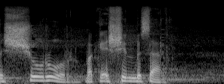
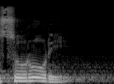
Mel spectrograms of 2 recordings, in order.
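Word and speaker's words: شرور: dari keburukan jiwa kami hati-hati pak bacanya yang betul Min syurur Kami sering dengar Min sururi syurur maka Shin itu artinya Ya Allah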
